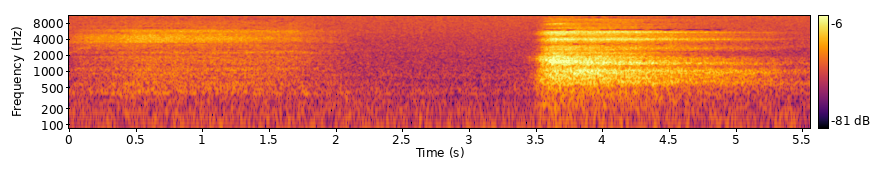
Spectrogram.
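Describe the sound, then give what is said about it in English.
A person takes a deep breath: a soft, airy inhale hisses for a couple of seconds, then after a short pause a louder, breathy exhale rushes out and slowly fades. “Let's go ahead and start off by taking a deep breath.”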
